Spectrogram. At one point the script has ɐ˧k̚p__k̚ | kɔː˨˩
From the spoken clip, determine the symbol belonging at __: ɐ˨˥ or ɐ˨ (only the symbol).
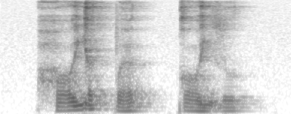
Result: ɐ˨˥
